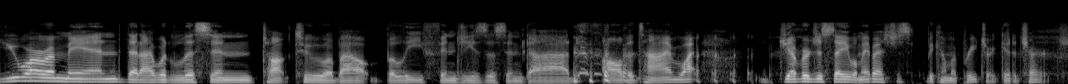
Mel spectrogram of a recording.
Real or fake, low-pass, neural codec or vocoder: real; 7.2 kHz; none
